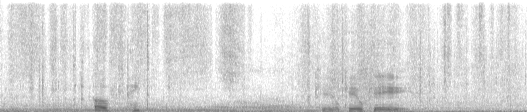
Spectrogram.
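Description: A paintbrush daubs paint onto a tree trunk.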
